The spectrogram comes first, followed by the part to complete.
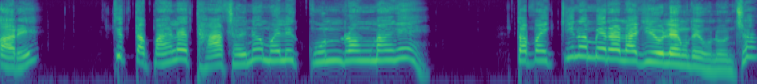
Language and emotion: Nepali, angry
